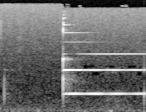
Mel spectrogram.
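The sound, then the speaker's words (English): A single meditation bell is struck after a brief quiet moment, its clear, steady tone ringing on with bright overtones and barely fading. No one speaks. “I think we should just reset, whether it's ring a bell or something, just a little, without getting too militaristic about it.”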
